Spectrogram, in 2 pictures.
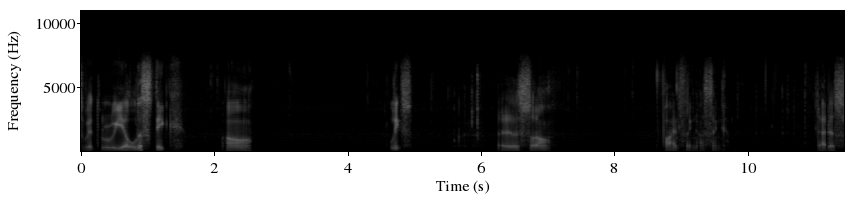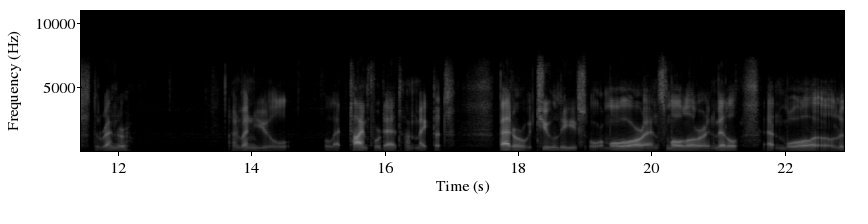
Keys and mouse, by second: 2.0-4.3 middle drag, 4.3 right click, 4.7-5.9 middle drag, 5.9 a, 6.6 middle click, 7.3-9.2 drag.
